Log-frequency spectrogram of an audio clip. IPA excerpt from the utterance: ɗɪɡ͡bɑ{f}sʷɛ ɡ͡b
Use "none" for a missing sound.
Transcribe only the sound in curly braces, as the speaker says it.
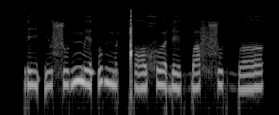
f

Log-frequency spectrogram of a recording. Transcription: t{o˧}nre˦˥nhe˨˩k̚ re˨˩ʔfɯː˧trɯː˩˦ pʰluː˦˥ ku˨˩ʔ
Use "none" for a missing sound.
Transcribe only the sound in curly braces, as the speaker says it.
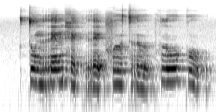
u˧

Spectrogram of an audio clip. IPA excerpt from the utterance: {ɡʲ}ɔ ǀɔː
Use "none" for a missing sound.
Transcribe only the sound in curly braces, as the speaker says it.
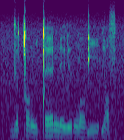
ɡʲ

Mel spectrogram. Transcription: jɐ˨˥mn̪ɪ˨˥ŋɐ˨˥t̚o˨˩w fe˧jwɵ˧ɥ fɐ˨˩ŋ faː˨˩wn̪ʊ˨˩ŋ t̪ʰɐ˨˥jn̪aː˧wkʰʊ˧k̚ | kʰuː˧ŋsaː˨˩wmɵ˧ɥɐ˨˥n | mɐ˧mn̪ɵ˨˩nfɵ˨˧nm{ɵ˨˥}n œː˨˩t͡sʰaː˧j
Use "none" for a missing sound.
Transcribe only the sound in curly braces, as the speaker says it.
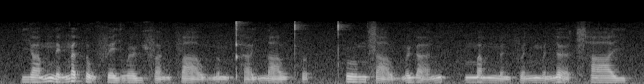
ɵ˨˥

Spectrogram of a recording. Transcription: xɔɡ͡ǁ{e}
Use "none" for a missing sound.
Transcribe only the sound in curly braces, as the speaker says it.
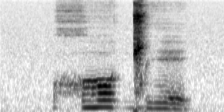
e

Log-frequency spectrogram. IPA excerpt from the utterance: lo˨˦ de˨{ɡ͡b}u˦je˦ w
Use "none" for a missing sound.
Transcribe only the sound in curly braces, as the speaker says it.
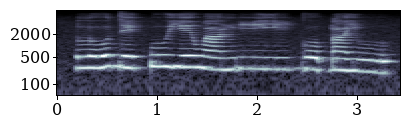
k͡p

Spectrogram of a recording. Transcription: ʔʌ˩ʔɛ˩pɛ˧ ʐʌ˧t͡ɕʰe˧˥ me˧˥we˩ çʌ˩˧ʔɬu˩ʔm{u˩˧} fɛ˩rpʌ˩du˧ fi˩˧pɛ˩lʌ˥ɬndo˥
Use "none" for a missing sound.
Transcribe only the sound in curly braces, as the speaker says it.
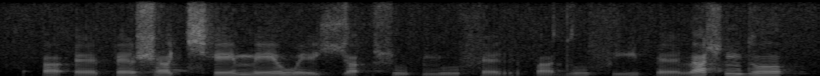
u˩˧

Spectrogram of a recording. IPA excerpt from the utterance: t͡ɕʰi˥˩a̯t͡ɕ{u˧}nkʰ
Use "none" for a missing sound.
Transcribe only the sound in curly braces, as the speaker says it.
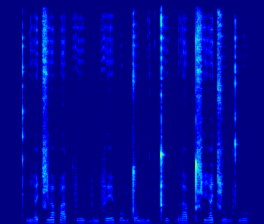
u˩˦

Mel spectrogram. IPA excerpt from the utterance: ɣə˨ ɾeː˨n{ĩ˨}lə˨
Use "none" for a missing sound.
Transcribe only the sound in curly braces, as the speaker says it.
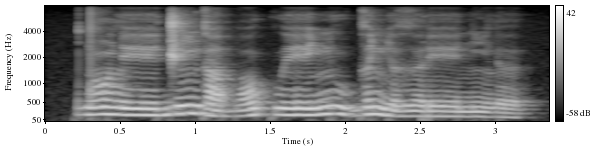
ĩ˨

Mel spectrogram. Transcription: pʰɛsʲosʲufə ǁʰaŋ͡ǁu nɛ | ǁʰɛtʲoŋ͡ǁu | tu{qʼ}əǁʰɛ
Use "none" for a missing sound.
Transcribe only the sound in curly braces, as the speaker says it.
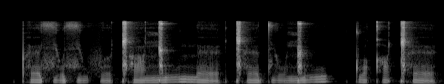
qʰ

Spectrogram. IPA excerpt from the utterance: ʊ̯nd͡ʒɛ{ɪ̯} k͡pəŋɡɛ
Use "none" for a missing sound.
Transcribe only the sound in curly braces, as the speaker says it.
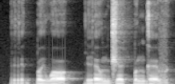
ɪ̯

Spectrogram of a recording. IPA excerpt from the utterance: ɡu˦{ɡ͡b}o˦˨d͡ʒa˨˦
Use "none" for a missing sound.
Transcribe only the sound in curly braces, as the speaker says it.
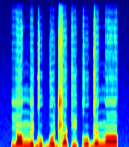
ɡ͡b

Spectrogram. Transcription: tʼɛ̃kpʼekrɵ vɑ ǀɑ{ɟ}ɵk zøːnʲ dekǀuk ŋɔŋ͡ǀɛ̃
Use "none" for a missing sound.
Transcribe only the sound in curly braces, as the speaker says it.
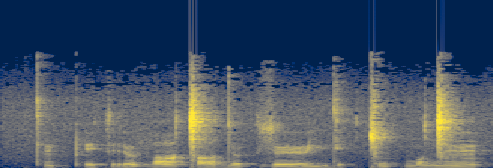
d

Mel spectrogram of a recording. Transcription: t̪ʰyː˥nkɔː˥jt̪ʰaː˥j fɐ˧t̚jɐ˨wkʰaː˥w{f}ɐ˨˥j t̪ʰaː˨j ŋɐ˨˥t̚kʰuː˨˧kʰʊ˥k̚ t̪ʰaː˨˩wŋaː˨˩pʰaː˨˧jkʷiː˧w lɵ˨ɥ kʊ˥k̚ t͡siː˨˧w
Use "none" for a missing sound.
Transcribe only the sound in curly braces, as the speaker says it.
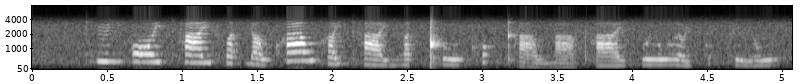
h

